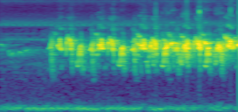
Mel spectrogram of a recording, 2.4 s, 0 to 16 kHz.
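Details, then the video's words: Two-year-old sooty-headed bulbul lure bird producing a continuous stream of rapid, twittering notes that grows louder toward the end, with a faint low hum beneath. "Pikat burung kutilang , burung kutilang pikat umur 2 tahun"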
